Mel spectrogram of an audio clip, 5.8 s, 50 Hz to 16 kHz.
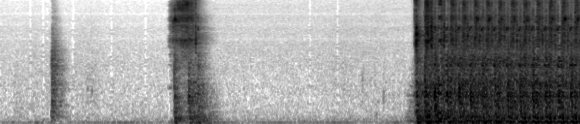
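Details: Homemade 3-cylinder orbital compressed-air engine with single-shaft push-pull valve, running unloaded: bursts of air, then fast even clatter about three slaps a second; slippers slapping, expected to stop once load pressure is applied.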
